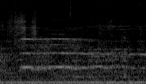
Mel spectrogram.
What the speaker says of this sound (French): Et le coq chante.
